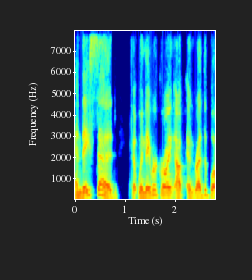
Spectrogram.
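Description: A woman's normal speaking voice at a medium pitch and moderate pace. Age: 60s. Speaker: author and education writer. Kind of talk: interview.

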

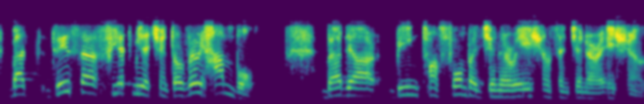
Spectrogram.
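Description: In an Italian accent, a man with a high pitch speaks with lively intonation and very even loudness. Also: moderate pace. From Italy. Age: 50s. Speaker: automotive business development executive. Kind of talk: interview. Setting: remote call from client site. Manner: halting.

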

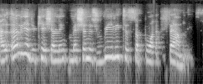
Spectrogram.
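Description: A woman's somewhat breathy voice sits fairly high in pitch, with lively intonation and a fairly slow pace. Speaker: Toastmasters member and early education organizer. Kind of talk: interview.

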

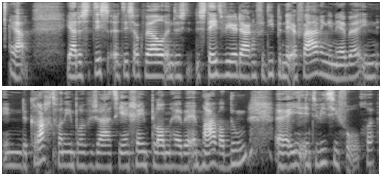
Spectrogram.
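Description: Noticeable background noise sits under a woman with fairly low pitch. She talks at a moderate pace with fairly even intonation. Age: 40s. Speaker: podcast host, HR professional. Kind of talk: interview conversation.

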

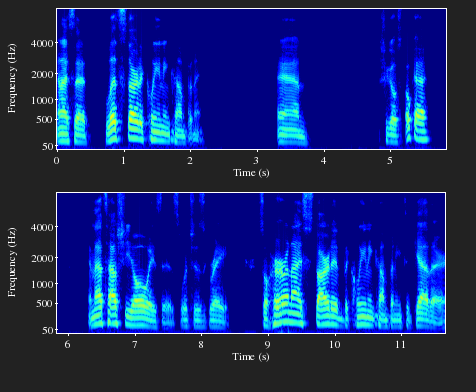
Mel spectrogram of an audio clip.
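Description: Pausing often and at length, a man with a medium pitch speaks at a moderate pace, with lively intonation and big swings in loudness. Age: 30s. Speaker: business owner and public speaker. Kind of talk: casual interview chat. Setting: home podcast studio.

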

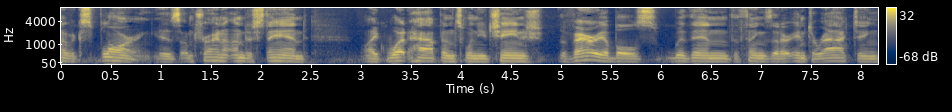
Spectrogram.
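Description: In an American accent, a man with a normal speaking voice talks fairly slowly at a medium pitch, using ordinary pitch variation. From Massachusetts, Plymouth area. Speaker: abstract artist. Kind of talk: interview. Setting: in-person recording.

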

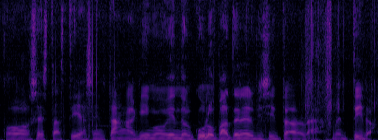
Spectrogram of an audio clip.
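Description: This man's voice has a dark, mellow tone at a medium pitch. He keeps a moderate pace. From Madrid, Spain. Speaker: singer. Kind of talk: casual chat.

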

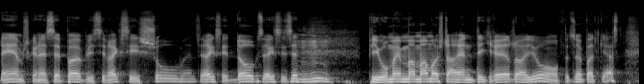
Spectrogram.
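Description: Heard on a very clean recording with a silent background, a man talks very fast at a medium pitch. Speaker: podcast host. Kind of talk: casual chat. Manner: animated.

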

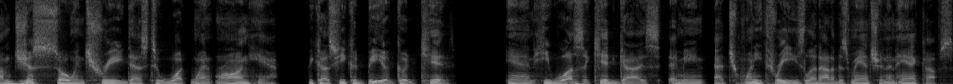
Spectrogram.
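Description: Very deep and low, a man's somewhat breathy voice moves at a fairly slow pace. The recording is very clean, with a silent background. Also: ordinary pitch variation. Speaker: true crime podcast host and private investigator. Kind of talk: casual storytelling podcast narration. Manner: conversational, friendly.

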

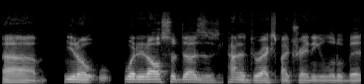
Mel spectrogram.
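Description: A man talks at a very fast pace with a fairly low pitch and fairly even intonation. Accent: American. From upstate New York. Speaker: college strength coach. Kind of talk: casual chat.

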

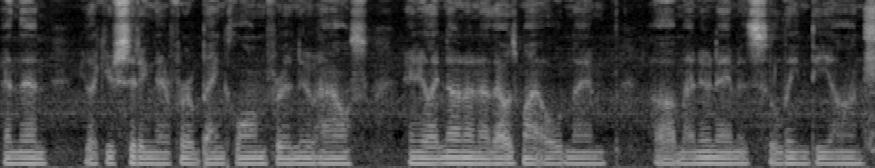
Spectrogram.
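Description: The speaker is a man, whispering. He keeps a moderate pace. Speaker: podcast co-host. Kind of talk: casual chat.

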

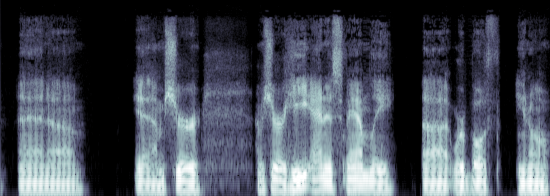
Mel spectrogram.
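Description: Fairly even intonation in a Canadian accent, set against a quiet background. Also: man. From Canada. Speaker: sports TV director and podcast co-host. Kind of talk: casual chat.

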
